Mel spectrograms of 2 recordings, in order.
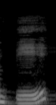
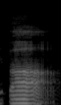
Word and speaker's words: با: کی طرح ہی ہے، مگر اردو میں ہم اس کو پڑھتے ہیں بے، بٹ عربک میں ہم نے اس کو بے تے سے اس طرح کے لہجے میں نہیں پڑھنا، کیونکہ وہ اردو لہجہ ہے۔ یہاں پہ ہم عربی پڑھ رہے ہیں، اور عربی کا جو لہجہ ہے وہ ہے با، ٹھیک ہے۔ ساؤنڈز بالکل سیم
